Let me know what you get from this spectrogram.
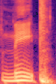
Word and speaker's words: Miep: His name was M-I-E-P, right? And he goes, Father, this is Miep, wants to say a few words. And he went up to the MC and says, it's pronounced Meep.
